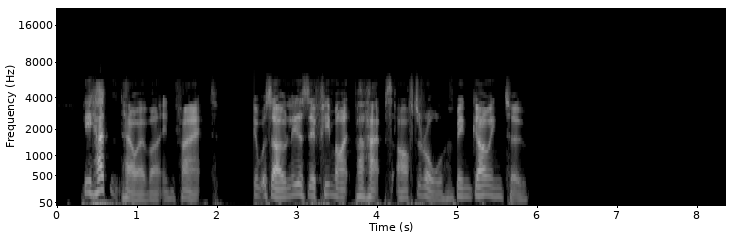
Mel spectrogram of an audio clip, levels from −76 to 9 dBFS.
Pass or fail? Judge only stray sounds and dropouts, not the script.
pass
